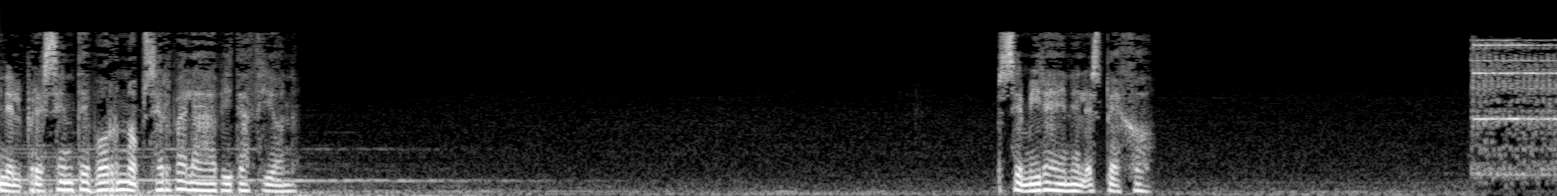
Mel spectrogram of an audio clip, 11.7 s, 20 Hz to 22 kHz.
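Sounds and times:
speech: 0.0s - 2.4s, 7.5s - 8.7s
telephone ringing in a room: 11.0s - 11.6s.

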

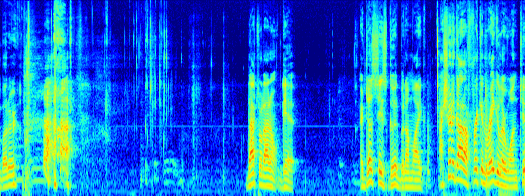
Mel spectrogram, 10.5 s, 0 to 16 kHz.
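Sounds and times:
speech: 0.0s - 1.8s, 4.9s - 6.0s, 7.2s - 10.4s
chewing a Reese's peanut butter candy: 1.3s - 4.9s.

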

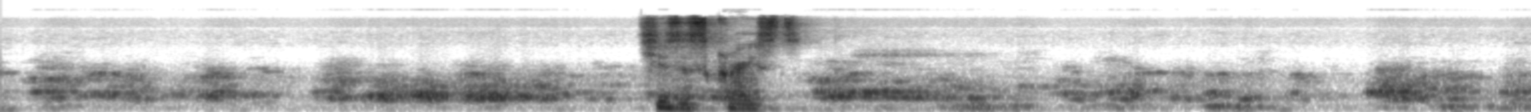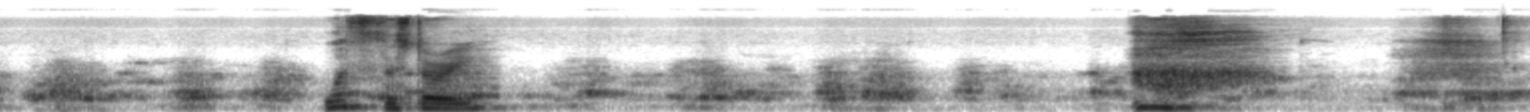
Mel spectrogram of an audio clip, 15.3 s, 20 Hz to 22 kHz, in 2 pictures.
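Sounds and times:
dogs barking: 0.0s - 13.4s
speech: 3.2s - 4.1s, 9.3s - 10.2s.

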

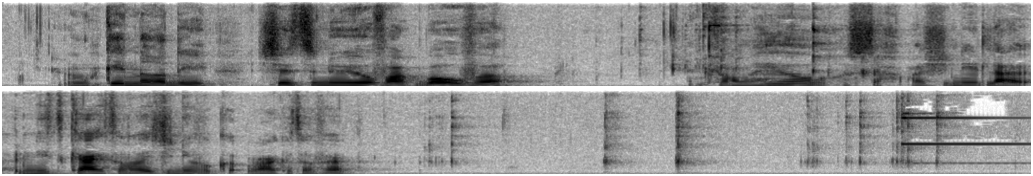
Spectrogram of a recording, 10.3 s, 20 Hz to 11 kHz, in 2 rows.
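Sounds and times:
speech: 0.4s - 2.6s, 3.5s - 7.0s
foot-operated bell tapped gently with soft bright dings: 9.7s - 10.2s.

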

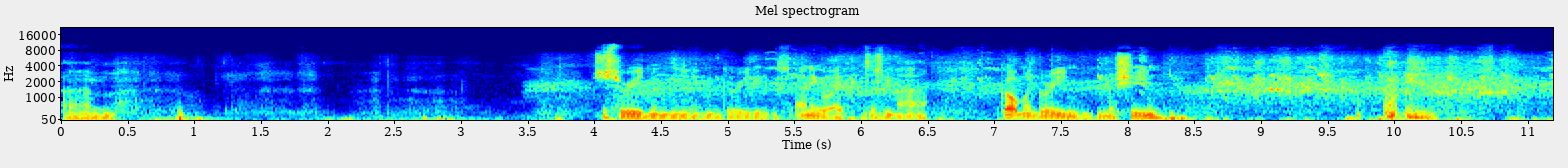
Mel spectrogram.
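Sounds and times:
flock of crows cawing: 3.4s - 11.1s
speech: 4.0s - 8.9s, 9.7s - 10.6s.

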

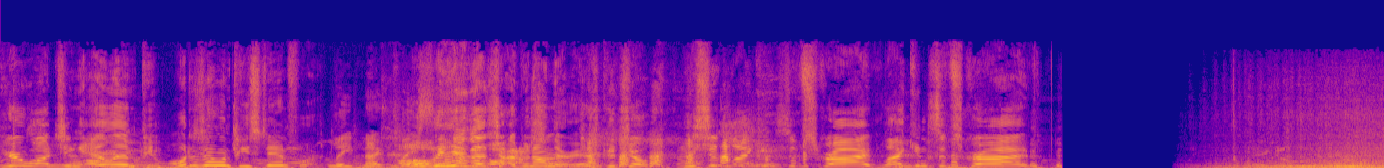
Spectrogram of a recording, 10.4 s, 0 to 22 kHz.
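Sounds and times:
speech: 0.3s - 8.0s
laughter: 2.8s - 8.0s
1963 356B car engine revving with a low rough rumble: 8.9s - 10.3s.

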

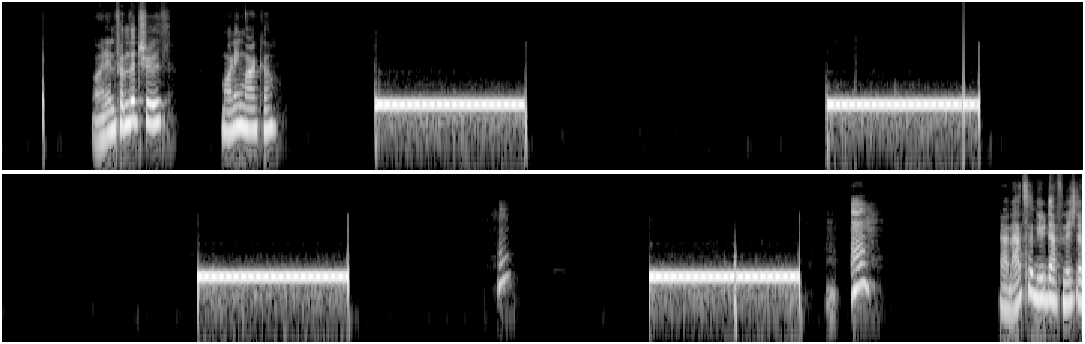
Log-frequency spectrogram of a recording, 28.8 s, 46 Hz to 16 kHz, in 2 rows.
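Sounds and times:
speech: 1.2s - 2.3s, 2.9s - 3.7s, 27.8s - 28.8s
unanswered phone call ringback tone through the line: 5.0s - 7.0s, 11.0s - 13.1s, 17.0s - 19.1s, 23.0s - 25.1s.

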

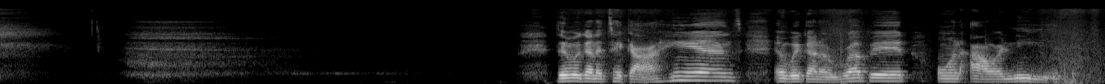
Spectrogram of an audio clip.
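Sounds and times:
deep breath during a meditation session with children: 0.0s - 4.2s, 5.2s - 5.6s
speech: 5.4s - 10.9s.

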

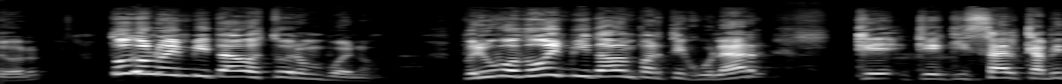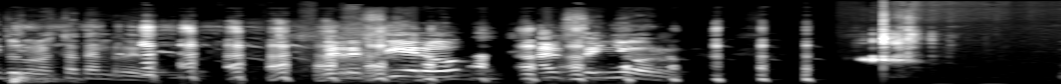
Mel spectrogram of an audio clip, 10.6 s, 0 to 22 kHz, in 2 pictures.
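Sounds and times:
speech: 0.0s - 9.2s
laughter: 5.4s - 9.5s
person biting into crunchy food: 9.5s - 10.2s.

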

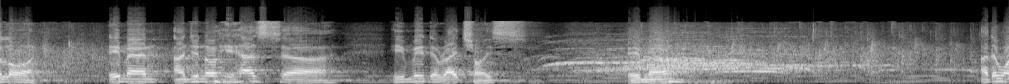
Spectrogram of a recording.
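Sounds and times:
speech: 0.0s - 0.5s, 1.1s - 5.3s, 6.3s - 7.2s, 9.8s - 10.0s
large crowd clapping and cheering: 0.0s - 2.3s, 5.4s - 10.0s
shouts and whoops from a crowd: 5.4s - 9.8s.

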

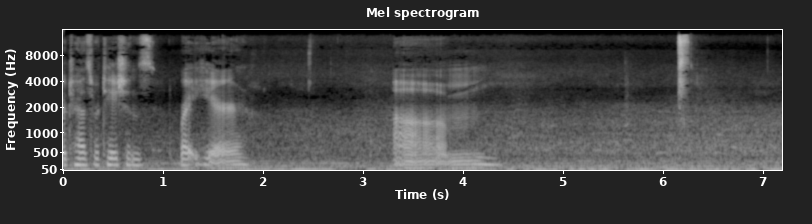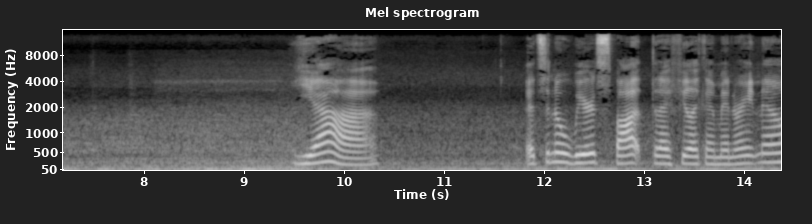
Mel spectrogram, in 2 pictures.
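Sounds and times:
speech: 0.0s - 2.0s, 3.3s - 4.5s, 9.5s - 10.4s, 11.8s - 14.3s
street traffic rumble above a train station: 0.0s - 14.3s
air brakes hissing: 7.9s - 9.6s.

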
